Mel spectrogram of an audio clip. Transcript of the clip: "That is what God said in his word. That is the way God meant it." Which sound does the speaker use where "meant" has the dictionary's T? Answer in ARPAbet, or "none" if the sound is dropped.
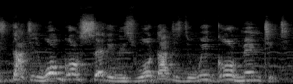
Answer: T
